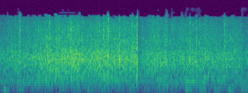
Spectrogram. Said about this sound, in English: Those parliamentarians gave him a lengthy round of applause.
